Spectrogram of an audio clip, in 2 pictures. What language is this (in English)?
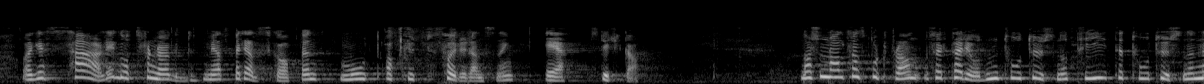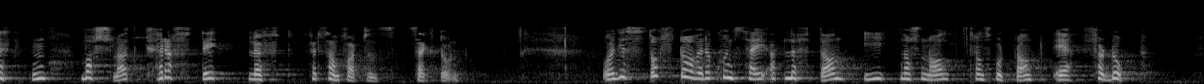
Norwegian Bokmål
